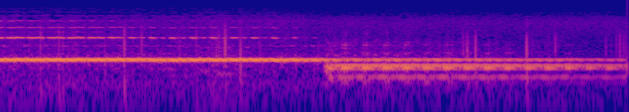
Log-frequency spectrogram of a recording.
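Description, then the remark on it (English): A deep-toned bell clangs thunderously once at night across an empty glade, its long metallic hum lingering and slowly fading with an echoing, reverberant tail. “And there was the sound of a deep-toned bell, clanging thunderously once and echoing across the empty glade.”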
